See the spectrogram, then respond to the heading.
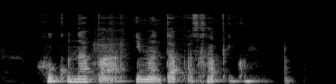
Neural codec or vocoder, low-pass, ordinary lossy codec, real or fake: none; 10.8 kHz; MP3, 64 kbps; real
